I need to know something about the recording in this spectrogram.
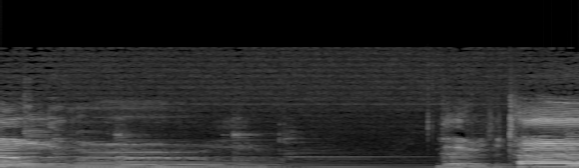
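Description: A man singing with his acoustic guitar: a long note slides down at the start, holds and fades away, then the guitar is strummed again near the end.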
